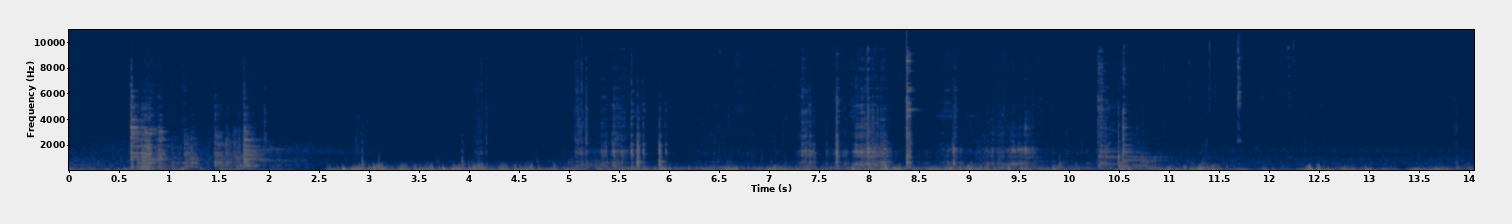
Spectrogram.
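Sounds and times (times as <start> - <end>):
metal skimmer scraping an enamel plate: 0.6 - 2.2, 7.3 - 11.0.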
